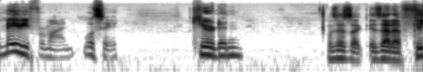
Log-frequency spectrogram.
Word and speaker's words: Círdan: Pretty cool to kind of actually meet Círdan and see him. That's Yeah. how it's pronounced.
